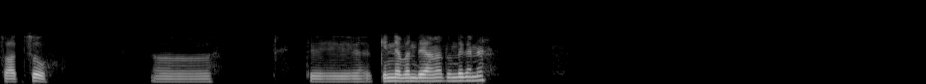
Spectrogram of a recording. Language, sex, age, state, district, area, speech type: Dogri, female, 30-45, Jammu and Kashmir, Reasi, urban, conversation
